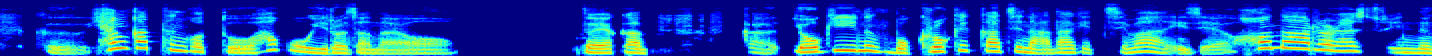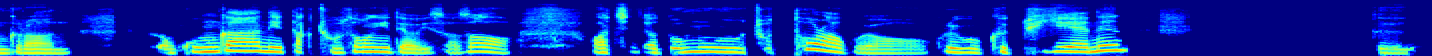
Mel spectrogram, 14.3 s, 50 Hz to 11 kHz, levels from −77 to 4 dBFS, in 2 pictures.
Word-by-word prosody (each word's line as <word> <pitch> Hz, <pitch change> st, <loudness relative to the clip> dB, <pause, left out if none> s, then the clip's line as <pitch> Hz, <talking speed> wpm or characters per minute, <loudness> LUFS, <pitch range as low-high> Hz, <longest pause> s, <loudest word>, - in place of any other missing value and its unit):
그 -, -, -10 dB
향 390 Hz, +2 st, +5 dB
같은 400 Hz, -9 st, +4 dB
것도 230 Hz, -2 st, -2 dB
하고 305 Hz, -9 st, -1 dB
이러잖아요. 180 Hz, -1 st, -3 dB, 0.6 s
근데 195 Hz, -, +2 dB
약간 190 Hz, 0 st, +1 dB, 0.5 s
그러니까 -, -, -9 dB
여기는 265 Hz, +3 st, +4 dB
뭐 190 Hz, -2 st, +1 dB
그렇게까지는 250 Hz, -4 st, +2 dB
안 165 Hz, -, -4 dB
하겠지만 195 Hz, +3 st, -2 dB
이제 165 Hz, -1 st, -7 dB
헌화를 390 Hz, -, +5 dB
할 265 Hz, -, +1 dB
수 250 Hz, -, -12 dB
있는 190 Hz, -2 st, -2 dB
그런 180 Hz, -1 st, -4 dB, 0.4 s
그런 185 Hz, -, -7 dB
공간이 245 Hz, +1 st, +3 dB
딱 -, -, -9 dB
조성이 225 Hz, +3 st, -2 dB
되어 185 Hz, -4 st, -3 dB
있어서 210 Hz, +1 st, -4 dB, 0.4 s
아 195 Hz, -, -1 dB
진짜 215 Hz, -3 st, -6 dB
너무 220 Hz, 0 st, -1 dB
좋더라고요. 180 Hz, -, -2 dB
그리고 200 Hz, -2 st, -2 dB
그 220 Hz, -, -5 dB
뒤에는 245 Hz, +4 st, +1 dB, 1.3 s
그 -, -, -11 dB
225 Hz, 330 characters per minute, -21 LUFS, 190-265 Hz, 1.3 s, 향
